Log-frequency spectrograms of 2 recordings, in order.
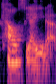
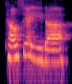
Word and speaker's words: Kelsey Aida: can find me everywhere kelseyaida so that's my instagram my twitter it's k-e-l-s-e-y-a-i-d-a like the italian opera it's my middle name everyone thinks it's my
